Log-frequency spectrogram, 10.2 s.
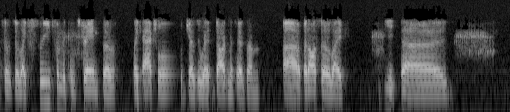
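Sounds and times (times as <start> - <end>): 
speech: 0.1 - 7.0, 7.6 - 9.1
frog croaking: 1.2 - 1.7, 7.4 - 7.8, 9.0 - 9.9.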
